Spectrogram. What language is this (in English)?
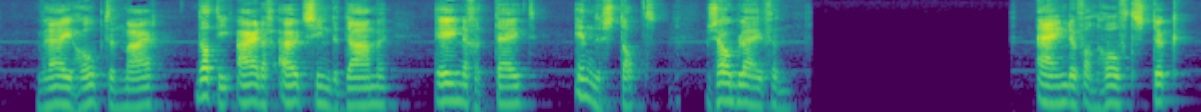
Dutch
